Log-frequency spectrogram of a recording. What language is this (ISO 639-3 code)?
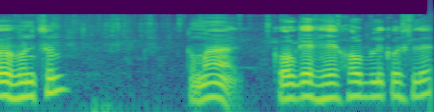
asm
